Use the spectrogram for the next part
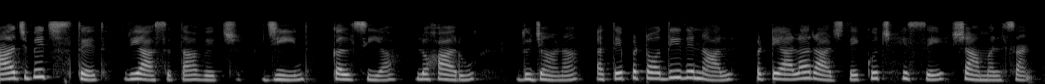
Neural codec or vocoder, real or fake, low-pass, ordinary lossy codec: none; real; none; none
